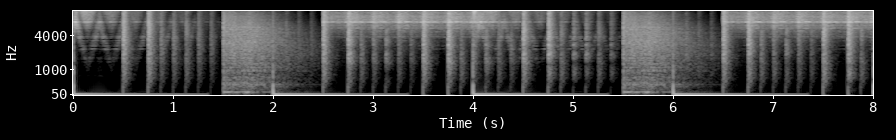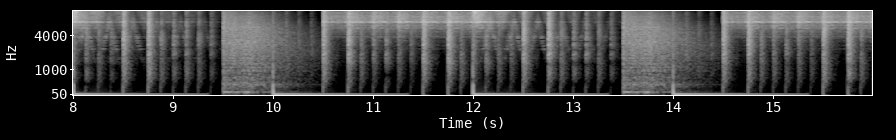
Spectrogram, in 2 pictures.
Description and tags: A TR-808 beat at 120 BPM. Enjoy!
